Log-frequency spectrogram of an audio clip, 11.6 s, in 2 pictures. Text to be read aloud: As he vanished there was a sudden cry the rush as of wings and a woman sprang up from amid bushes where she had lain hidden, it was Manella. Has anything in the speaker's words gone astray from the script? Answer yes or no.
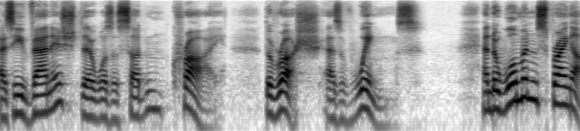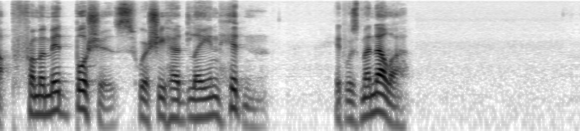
no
